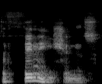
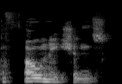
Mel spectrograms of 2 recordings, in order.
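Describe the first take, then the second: First: The name is said like 'Finians', starting with 'fin'. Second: The name is said the usual way, like 'fuh-nee-shuns'. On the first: It refers to the Irish people. The speaker calls it right. "all you have to do is just simply say it's the Phoenicians" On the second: It refers to the Mediterranean people. The speaker calls it wrong. "not the Phoenicians"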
